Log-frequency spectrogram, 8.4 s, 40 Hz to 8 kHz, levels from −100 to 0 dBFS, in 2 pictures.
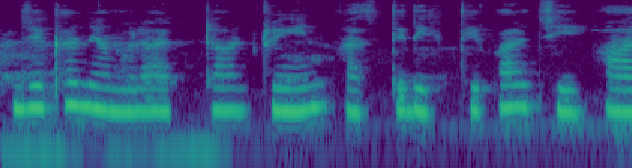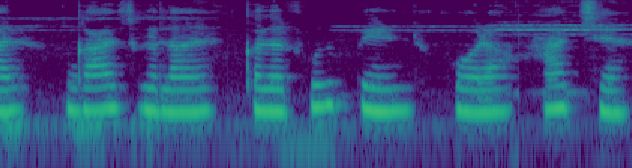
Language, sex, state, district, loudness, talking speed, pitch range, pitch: Bengali, female, West Bengal, Dakshin Dinajpur, -41 LUFS, 100 wpm, 240-265 Hz, 250 Hz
